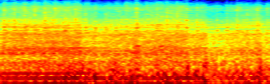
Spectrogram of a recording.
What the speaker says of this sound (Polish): O, ciągnik wyjechał.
